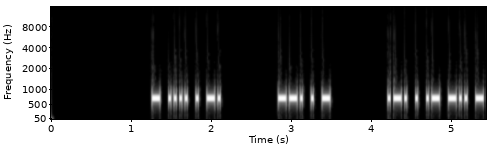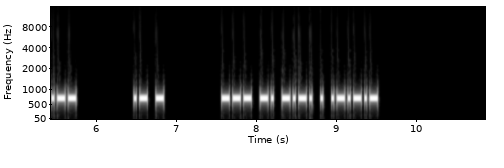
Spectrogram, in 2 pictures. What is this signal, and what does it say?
Morse code, heard as a keyed tone, about 34 wpm, 700 Hz. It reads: THEN GET READY AT ONCE.
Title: 3x Word-Spacing - Sentences from Top 400 Words - 35wpm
